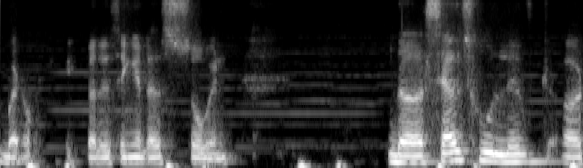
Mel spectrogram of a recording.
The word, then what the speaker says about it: Samhain: a couple of movies uh where they do pronounce it as salmon but using it as sewin the cells who lived uh 2000 years ago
